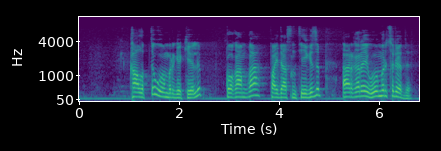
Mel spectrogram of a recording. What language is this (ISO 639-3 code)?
kaz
